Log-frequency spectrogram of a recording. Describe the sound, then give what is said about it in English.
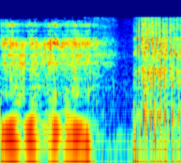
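A person imitates their own loud, exaggerated cartoon-style snoring: a long buzzing rattle on the inhale, a brief quieter pause, then a harsh snorting burst, heard alone. “And I snore like this. This is how I snore.”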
